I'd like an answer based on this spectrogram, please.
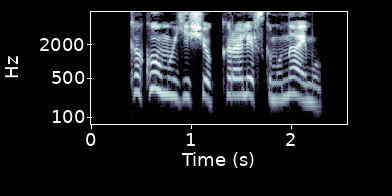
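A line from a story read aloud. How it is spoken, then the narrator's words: Snorting scoff. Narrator (Russian): фыркнула я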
